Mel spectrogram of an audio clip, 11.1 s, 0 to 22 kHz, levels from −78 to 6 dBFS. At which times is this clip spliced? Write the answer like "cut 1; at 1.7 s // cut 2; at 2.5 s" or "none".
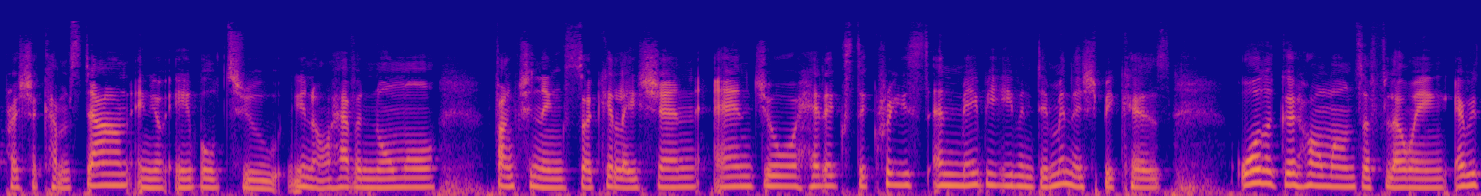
none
